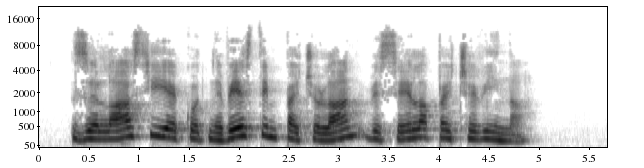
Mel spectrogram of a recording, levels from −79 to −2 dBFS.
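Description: Throughout the speech, the sound is watery and swirly, and plainly damaged. S sounds carry metallic chirps. Onsets of syllables blur. The likely cause is MP3 compression at a low bitrate, one that fits about 48 kbps. Short of bits, the encoder dropped weak frequency lines. Those lines flicker on and off between frames.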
